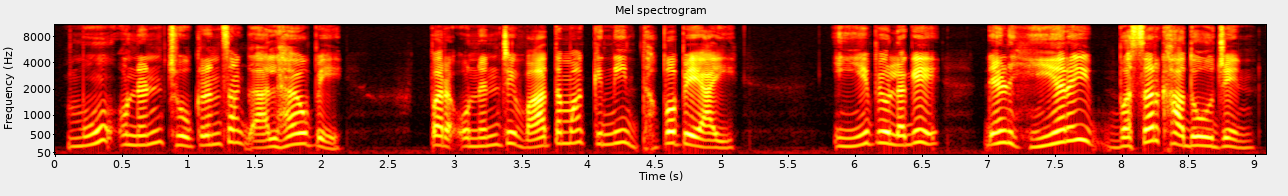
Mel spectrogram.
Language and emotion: Sindhi, disgusted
